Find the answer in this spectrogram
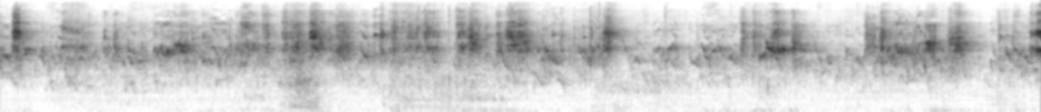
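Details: Relaxing parrot chirping: a steady stream of high, rasping chirps and squeaky squawks from more than one bird, rising and falling in loudness across the clip.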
